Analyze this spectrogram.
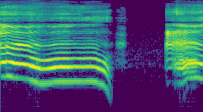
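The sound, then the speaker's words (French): Fake crying from people pretending to weep, a voice imitating sobbing: a sustained, wavering wail that sinks in pitch and breaks off, a brief gap, then a fresh wail begins. “La preuve, nous allons verser quelques larmes maintenant. Attention, on va farcer.”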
